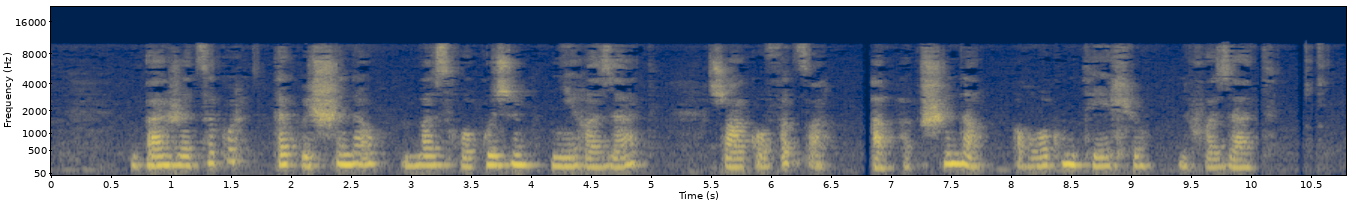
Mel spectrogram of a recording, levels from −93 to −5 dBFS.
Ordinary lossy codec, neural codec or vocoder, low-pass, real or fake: AAC, 32 kbps; vocoder, 48 kHz, 128 mel bands, Vocos; 9.9 kHz; fake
